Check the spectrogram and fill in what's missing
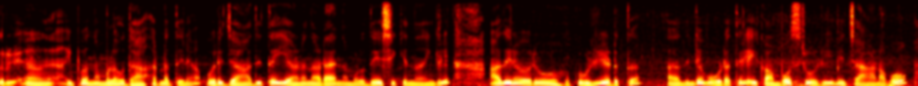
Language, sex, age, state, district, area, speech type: Malayalam, female, 30-45, Kerala, Idukki, rural, spontaneous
